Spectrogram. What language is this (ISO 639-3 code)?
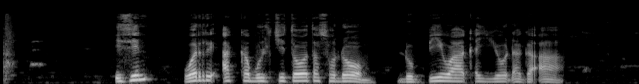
orm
